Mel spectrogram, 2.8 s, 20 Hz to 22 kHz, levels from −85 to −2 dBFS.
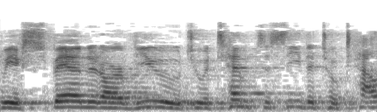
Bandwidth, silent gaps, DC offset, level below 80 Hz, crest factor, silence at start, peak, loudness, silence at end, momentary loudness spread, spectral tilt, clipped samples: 10 kHz; none; under 0.1%; -66 dBFS; 16 dB; 0 s; -8 dBFS; -25 LUFS; 0 s; 8 LU; -3 dB/octave; under 0.1%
